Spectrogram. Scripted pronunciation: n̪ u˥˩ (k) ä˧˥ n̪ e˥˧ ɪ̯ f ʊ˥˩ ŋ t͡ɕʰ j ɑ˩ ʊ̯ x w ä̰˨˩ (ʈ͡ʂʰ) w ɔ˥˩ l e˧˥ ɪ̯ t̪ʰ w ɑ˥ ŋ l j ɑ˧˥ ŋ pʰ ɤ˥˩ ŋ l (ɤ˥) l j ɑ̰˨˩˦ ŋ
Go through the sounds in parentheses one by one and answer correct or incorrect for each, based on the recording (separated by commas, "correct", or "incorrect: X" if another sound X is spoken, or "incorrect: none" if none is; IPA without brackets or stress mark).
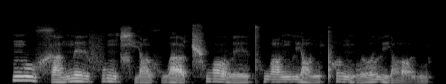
incorrect: x, correct, correct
